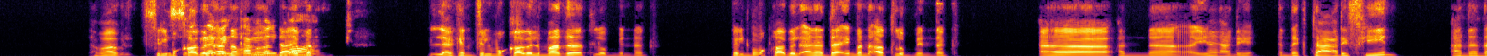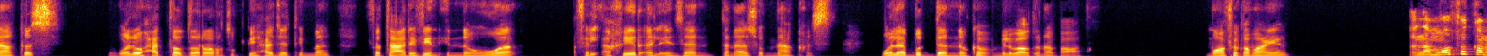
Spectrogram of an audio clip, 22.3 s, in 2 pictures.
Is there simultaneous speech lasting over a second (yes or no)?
yes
